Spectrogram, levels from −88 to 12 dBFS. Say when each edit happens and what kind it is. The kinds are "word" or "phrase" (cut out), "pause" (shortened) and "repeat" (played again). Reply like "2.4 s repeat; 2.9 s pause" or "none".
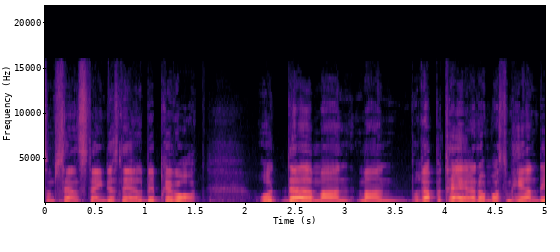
none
